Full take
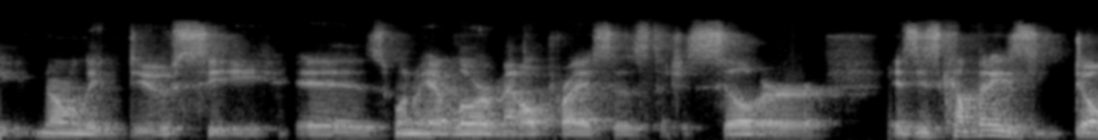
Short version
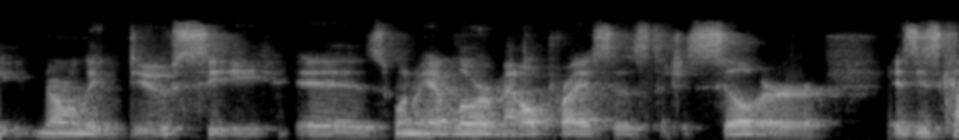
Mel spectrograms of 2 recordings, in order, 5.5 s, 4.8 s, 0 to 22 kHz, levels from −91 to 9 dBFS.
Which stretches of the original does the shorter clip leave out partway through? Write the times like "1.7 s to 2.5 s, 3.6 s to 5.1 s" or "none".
none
